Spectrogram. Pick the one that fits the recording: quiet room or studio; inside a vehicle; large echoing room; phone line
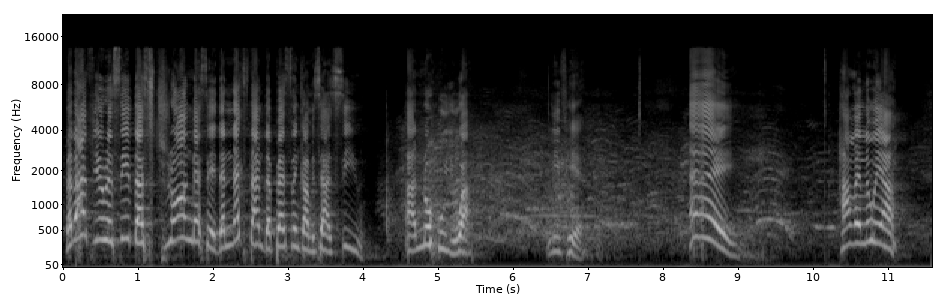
large echoing room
